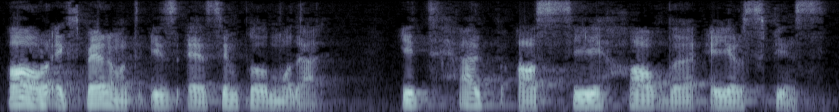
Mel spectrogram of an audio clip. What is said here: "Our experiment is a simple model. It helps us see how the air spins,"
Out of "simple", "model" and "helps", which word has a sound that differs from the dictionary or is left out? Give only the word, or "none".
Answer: helps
